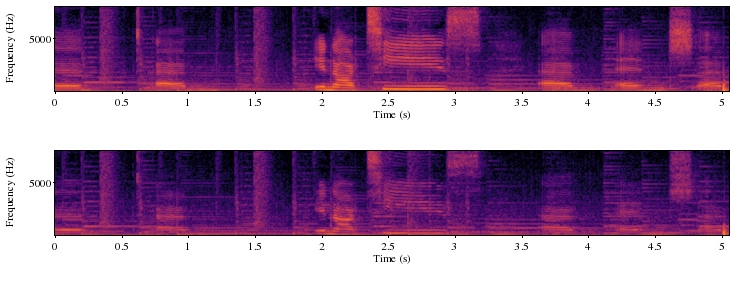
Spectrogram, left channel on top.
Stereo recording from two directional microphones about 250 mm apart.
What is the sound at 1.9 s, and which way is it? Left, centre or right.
Speech, centre.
